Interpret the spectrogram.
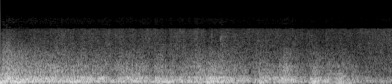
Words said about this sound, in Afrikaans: Terwyl hy nog praat, slaan 'n weerligstraal op die grond en sak daar 'n donderstorm oor Mani en Driekie uit.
